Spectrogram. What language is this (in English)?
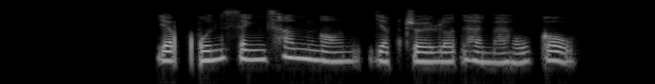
Cantonese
